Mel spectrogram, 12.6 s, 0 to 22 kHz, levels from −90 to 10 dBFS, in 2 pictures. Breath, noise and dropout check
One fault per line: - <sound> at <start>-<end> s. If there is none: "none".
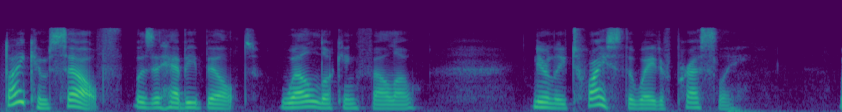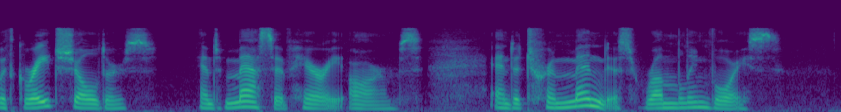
none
